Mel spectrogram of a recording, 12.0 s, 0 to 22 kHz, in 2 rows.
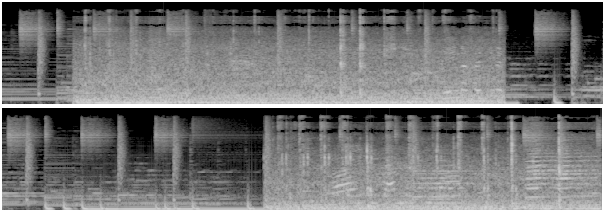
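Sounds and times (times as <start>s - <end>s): knife chopping on wooden board: 8.7s - 11.8s.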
